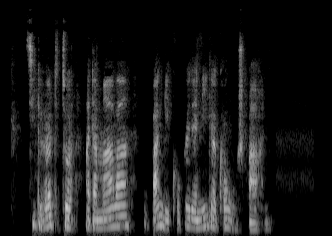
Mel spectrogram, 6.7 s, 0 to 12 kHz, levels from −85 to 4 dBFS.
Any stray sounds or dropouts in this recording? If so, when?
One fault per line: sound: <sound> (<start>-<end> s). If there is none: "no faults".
no faults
